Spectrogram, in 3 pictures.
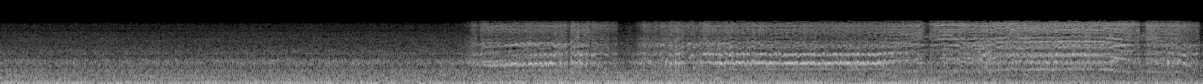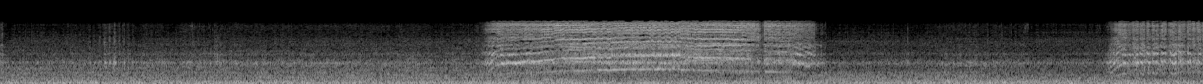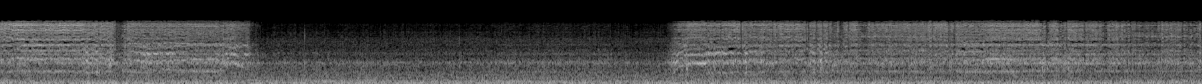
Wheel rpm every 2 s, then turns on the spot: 0, 0, 80, 130, 160, 140, 10, 20, 80, 140, 30, 70, 160, 40, 30, 90, 160, 160.
12-16 20-22 26-30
